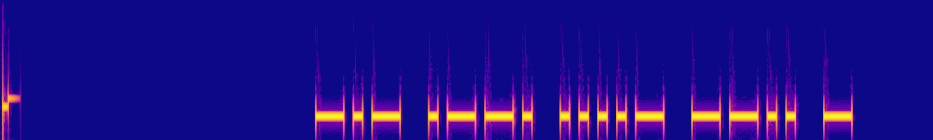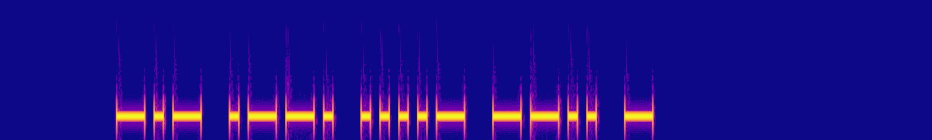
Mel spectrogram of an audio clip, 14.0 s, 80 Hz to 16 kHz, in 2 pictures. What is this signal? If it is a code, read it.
Morse code, heard as a keyed tone, about 17 wpm, 700 Hz. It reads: KP4ZT KP4ZT
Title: USA Call Signs - 5 Characters - Repeated 2x - 17wpm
